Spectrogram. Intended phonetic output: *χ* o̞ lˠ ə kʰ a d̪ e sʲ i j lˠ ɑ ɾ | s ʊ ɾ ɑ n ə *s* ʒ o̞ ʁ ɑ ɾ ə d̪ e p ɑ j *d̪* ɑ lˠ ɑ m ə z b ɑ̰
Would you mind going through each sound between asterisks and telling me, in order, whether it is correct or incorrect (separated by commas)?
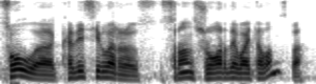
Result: incorrect, correct, incorrect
